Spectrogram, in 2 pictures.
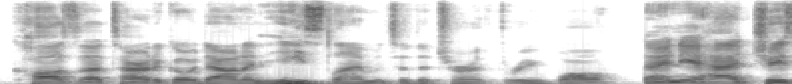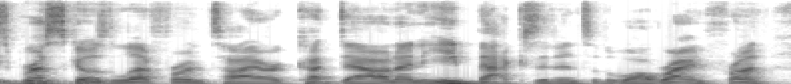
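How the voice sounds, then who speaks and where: Brief: male YouTuber, stuffy and worn-out voice, rambling race recap, mid pitch. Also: moderate pace, hardly any pauses, a bit bright. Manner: chatty, many fillers and restarts. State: congested, voice worn from illness. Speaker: racing commentary YouTuber. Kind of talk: casual race review.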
